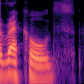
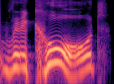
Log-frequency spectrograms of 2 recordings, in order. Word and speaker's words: record: when I was younger I used to buy records and then I or I used to record from the radio before before computers we bought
